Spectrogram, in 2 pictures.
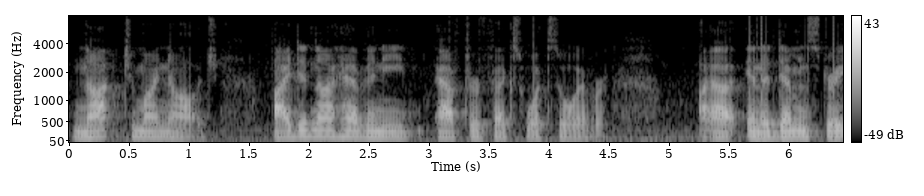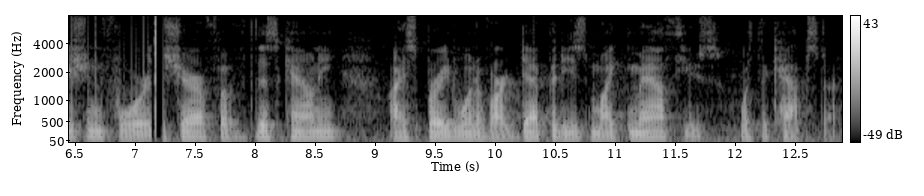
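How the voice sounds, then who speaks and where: On poor audio, a police sergeant testifies in a medium-pitched, darkish voice with fairly even intonation. He responds to the interview questions earnestly and deliberately, keeping his answers plain and matter-of-fact.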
